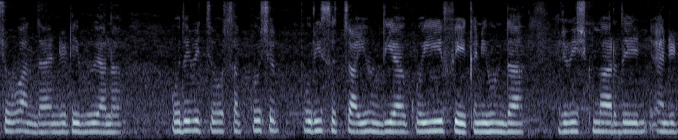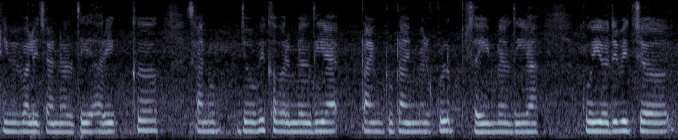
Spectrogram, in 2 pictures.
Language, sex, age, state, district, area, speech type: Punjabi, female, 30-45, Punjab, Mansa, rural, spontaneous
